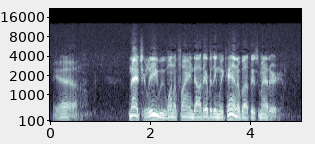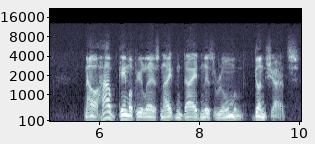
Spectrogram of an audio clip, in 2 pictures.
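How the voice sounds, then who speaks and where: Folksy, menacing sheriff, muffled recording. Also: male voice, fairly low pitch, expressive, measured pace, fairly bright tone. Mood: wary, needling. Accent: American. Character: folksy, sly, menacing small-town male sheriff. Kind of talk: old-time radio drama acting. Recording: noisy, dull old radio recording, clicks.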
